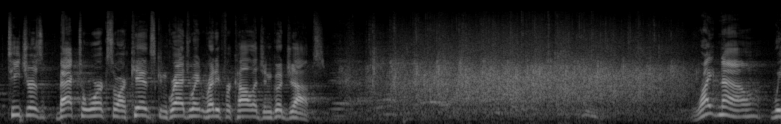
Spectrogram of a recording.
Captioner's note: applause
